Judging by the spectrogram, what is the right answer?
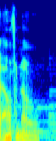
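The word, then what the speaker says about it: Alphinaud: pick up his Trail I would never because that's how you pronounce it Alpha no interesting thank you well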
